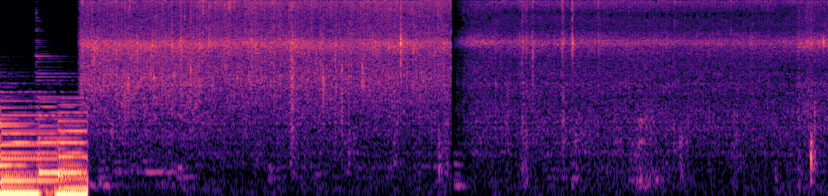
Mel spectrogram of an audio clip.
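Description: Chopped shallots frying in hot oil in a pan: a steady sizzle with small crackles and pops. A short bit of background music cuts off just before the sizzling starts.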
